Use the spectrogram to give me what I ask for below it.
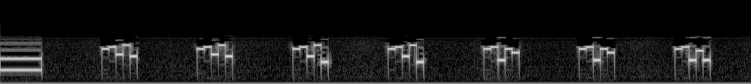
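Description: Five-tone selective call (ZVEI), heard as quick runs of five tones, tones of about 70 ms. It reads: 89504 89504 89401 89401 89286 89286 89272
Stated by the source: Received on an SDR.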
